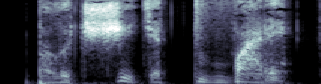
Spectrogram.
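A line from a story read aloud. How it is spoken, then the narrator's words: Hiss. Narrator (Russian): прошипел Кир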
